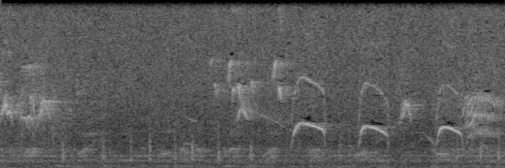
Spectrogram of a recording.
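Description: Rufous-tailed jacamar giving sharp, high arched notes about every half second over a steady low rumble, with faint other birds.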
